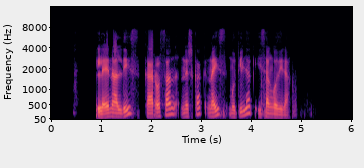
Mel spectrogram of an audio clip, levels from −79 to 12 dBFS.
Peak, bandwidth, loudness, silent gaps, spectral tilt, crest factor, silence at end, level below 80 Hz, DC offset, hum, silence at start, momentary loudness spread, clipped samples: 0 dBFS; 7.8 kHz; -19 LUFS; 1.78-1.88 s; -6.5 dB/octave; 20 dB; 1.15 s; -58 dBFS; under 0.1%; none; 0.9 s; 10 LU; under 0.1%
